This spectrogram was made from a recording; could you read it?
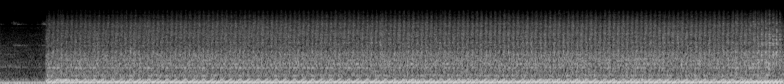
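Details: Used marine diesel with an angled gearbox, newly installed in a boat, started after fixing swapped cables: clean start, then a steady, deep, even diesel clatter at constant speed with no misses; a healthy idle.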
